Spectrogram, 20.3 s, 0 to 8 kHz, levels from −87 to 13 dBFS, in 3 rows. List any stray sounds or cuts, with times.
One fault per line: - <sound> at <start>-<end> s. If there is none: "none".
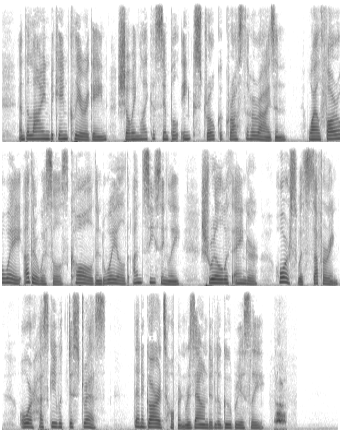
- dropout at 16.9-17.0 s
- bark at 18.9-19.2 s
